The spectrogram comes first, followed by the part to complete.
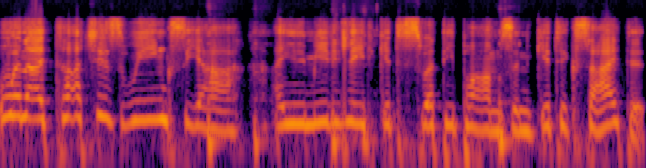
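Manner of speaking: heavy, broken, villain-style German accent. Reading Michelle's quoted words aloud from a text, in a German accent. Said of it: "you've got that accent absolutely mastered".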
